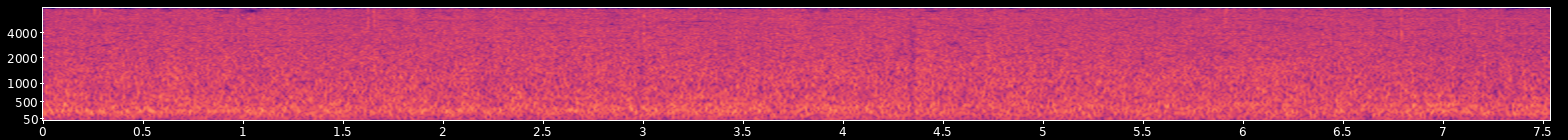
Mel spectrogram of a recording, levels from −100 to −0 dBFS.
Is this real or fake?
real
